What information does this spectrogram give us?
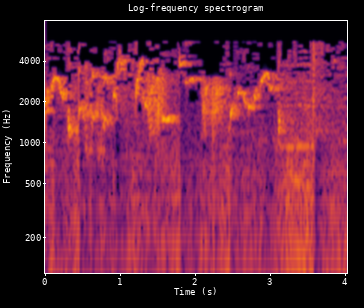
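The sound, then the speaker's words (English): A family's pet bird chirps out rapid, swooping electronic-style beeps and warbling whistles, mimicking the Star Wars droid R2-D2, loud, in a continuous burst of squawks for about four seconds. “a family's pet bird who mimics his favorite Star Wars character, R2-D2”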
